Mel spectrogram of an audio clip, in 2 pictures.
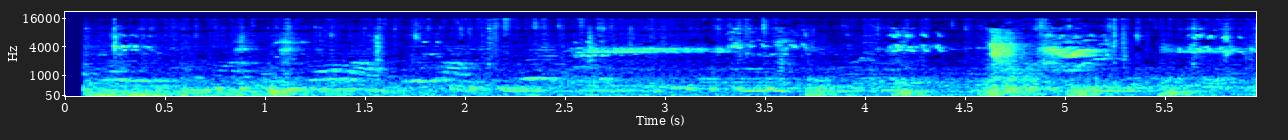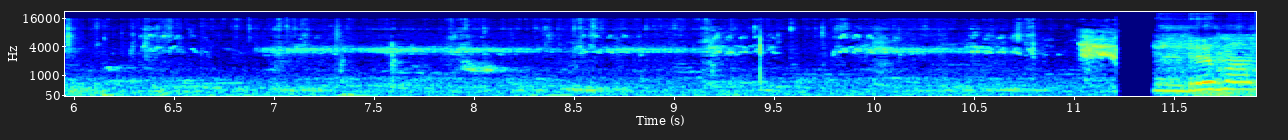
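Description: Budgerigars chatter with high, drawn-out whistles over a low background murmur.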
